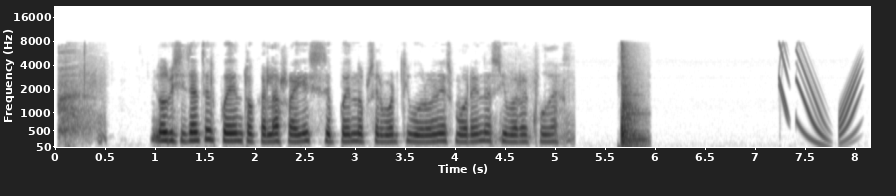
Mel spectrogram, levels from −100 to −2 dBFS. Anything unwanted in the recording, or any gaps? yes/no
yes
